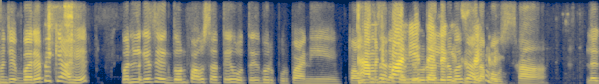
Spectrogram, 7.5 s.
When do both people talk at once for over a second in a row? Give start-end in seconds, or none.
4.5-6.3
